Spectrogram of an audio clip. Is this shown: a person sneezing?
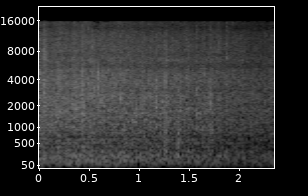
no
